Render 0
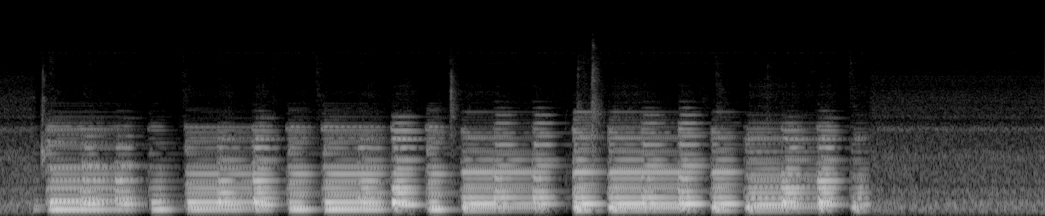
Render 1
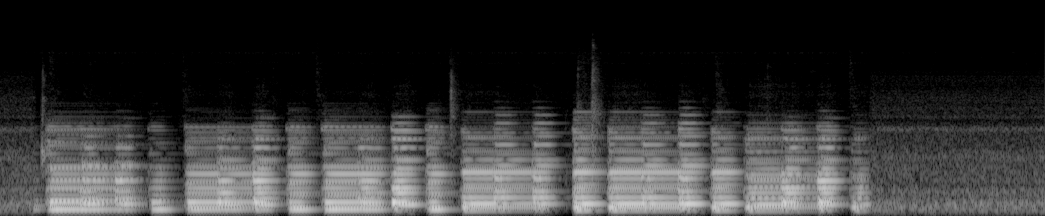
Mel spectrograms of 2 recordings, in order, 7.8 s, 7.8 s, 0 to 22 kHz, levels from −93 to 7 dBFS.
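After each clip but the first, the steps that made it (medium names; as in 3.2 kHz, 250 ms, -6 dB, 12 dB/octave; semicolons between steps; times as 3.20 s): dynamic bell 750 Hz, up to +5 dB, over -36 dBFS, Q 1.1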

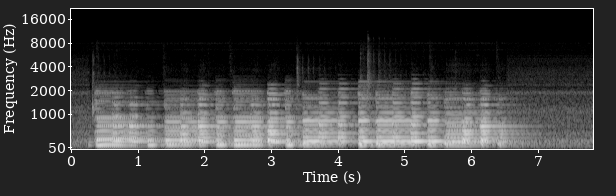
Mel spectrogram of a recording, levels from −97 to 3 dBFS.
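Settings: multi-head delay 82 ms, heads first and second, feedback 58%, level -16 dB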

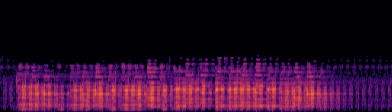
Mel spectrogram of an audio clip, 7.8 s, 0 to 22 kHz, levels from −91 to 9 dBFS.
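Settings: LFO band-pass square 7.8 Hz 790–2300 Hz; loudest bins only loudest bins 64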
